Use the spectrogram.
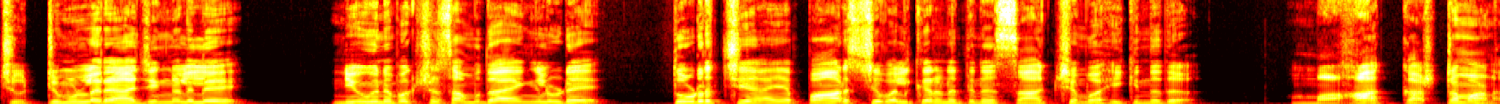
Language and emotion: Malayalam, angry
